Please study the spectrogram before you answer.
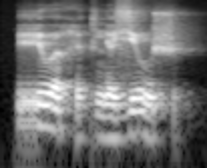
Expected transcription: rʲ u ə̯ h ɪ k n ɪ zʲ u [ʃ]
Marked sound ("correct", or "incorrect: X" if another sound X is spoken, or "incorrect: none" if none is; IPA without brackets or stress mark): correct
